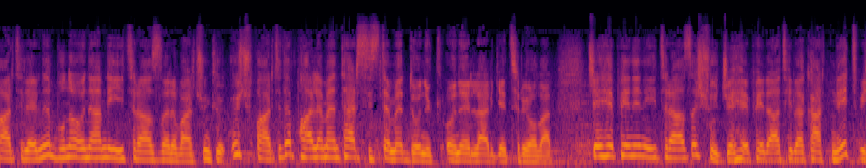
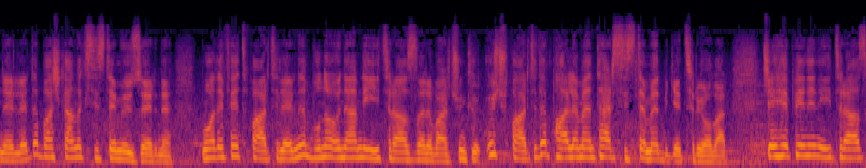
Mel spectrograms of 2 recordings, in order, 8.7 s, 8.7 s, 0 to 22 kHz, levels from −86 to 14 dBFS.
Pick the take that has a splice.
second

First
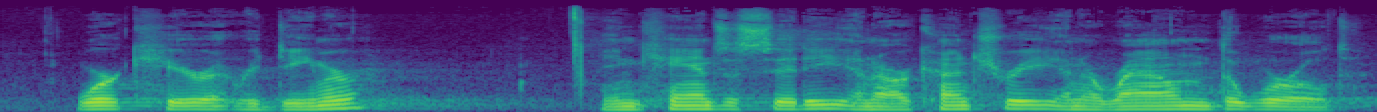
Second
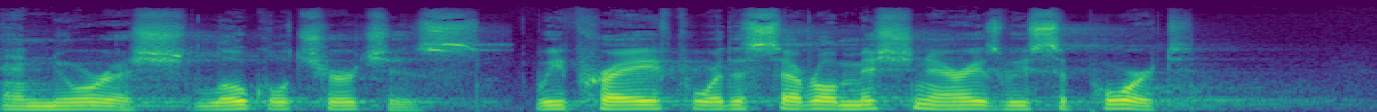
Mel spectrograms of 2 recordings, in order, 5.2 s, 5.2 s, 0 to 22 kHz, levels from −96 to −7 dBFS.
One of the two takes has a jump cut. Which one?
second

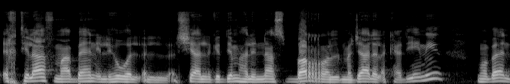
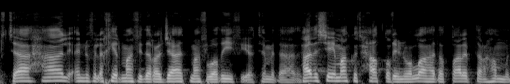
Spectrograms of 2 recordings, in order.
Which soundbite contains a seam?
second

